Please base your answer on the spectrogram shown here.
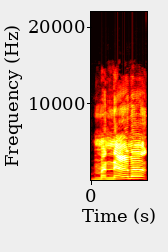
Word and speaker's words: Manana: j Brook Logan Manana that's Manana not banana not Tanana none of that I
